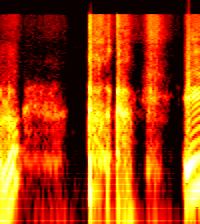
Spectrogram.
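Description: A man's short double cough or throat-clear about a second in, between spoken words.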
